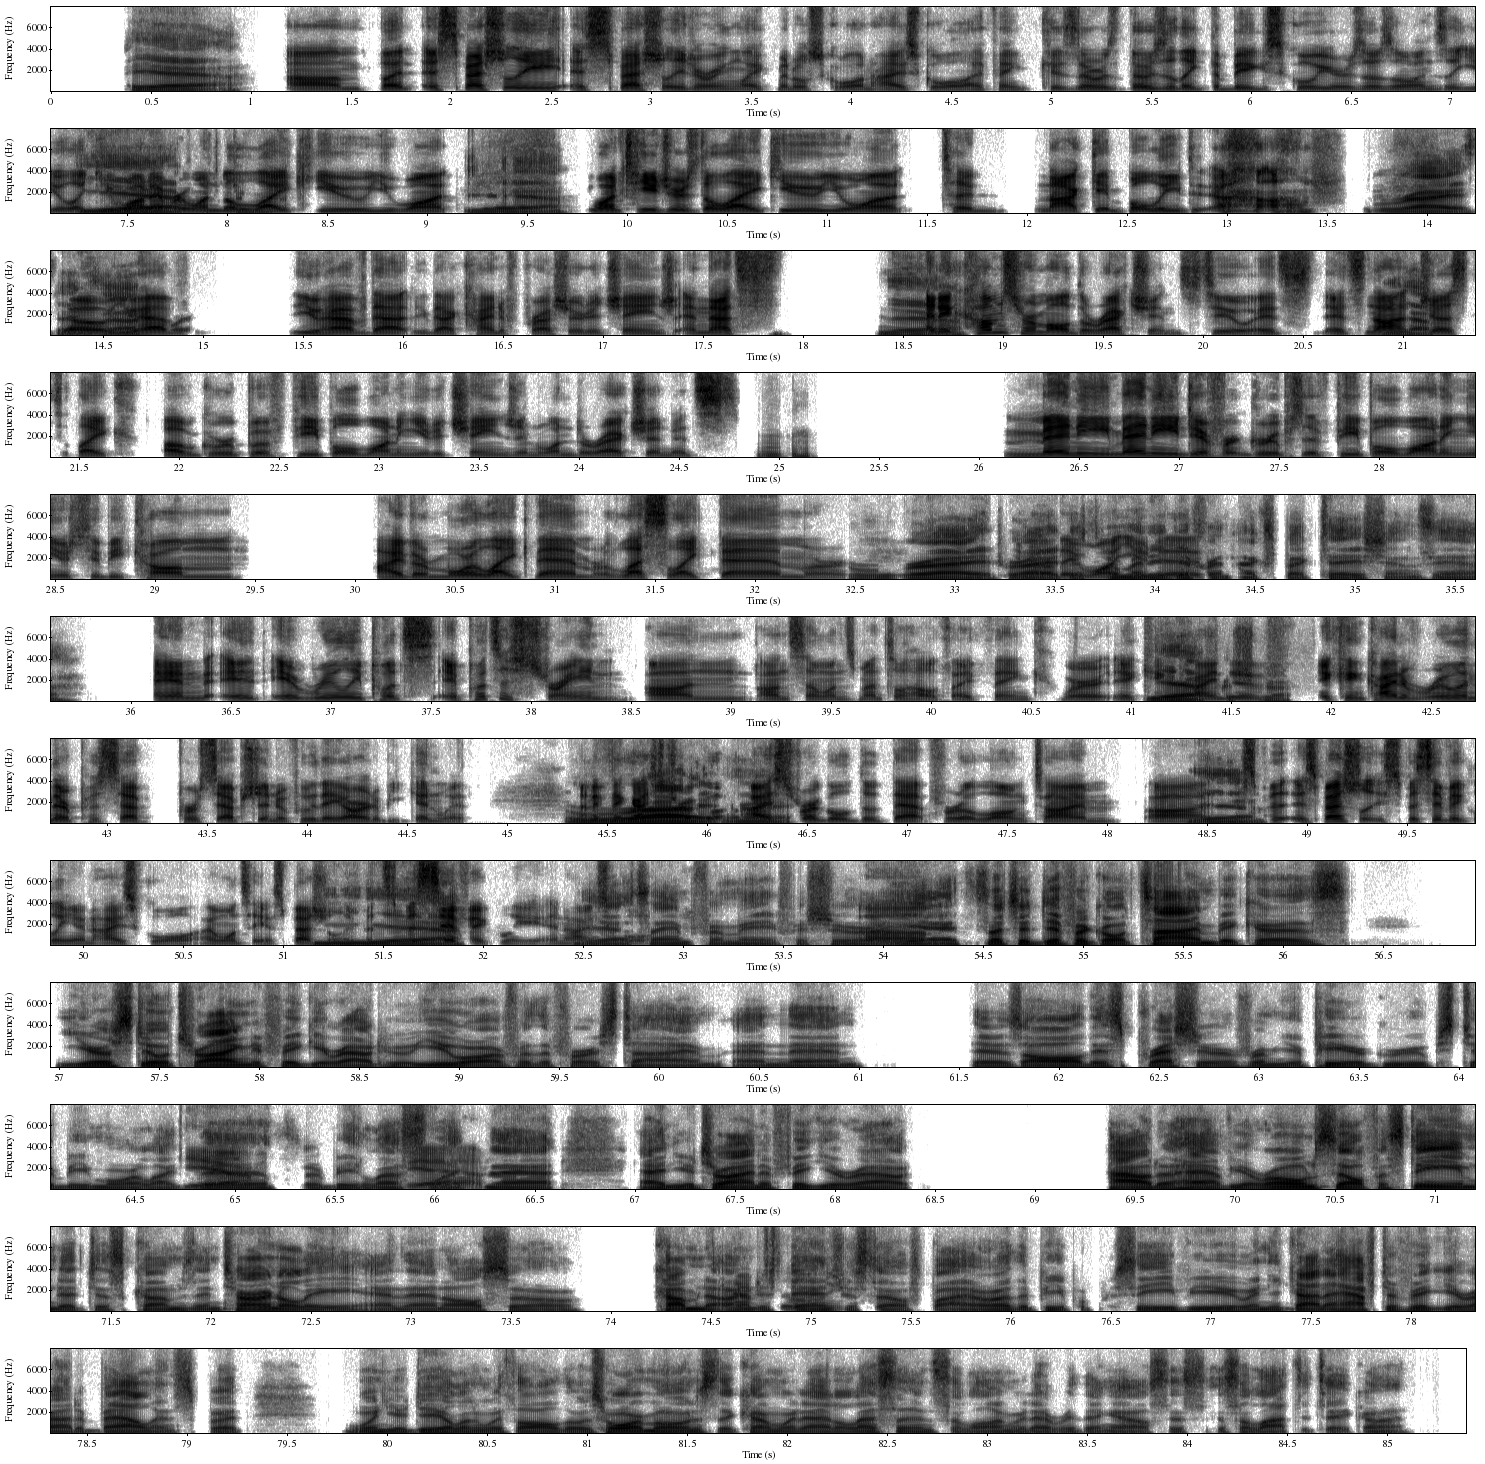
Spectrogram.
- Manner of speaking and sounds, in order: laughing while speaking: "Um"
- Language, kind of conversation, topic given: English, unstructured, What influences the way we see ourselves and decide whether to change?
- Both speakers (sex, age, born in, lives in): male, 20-24, United States, United States; male, 55-59, United States, United States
